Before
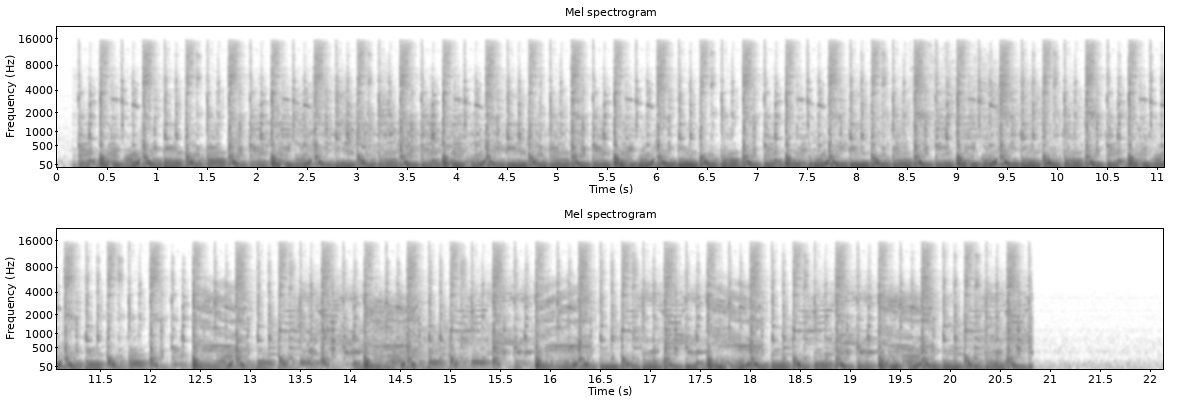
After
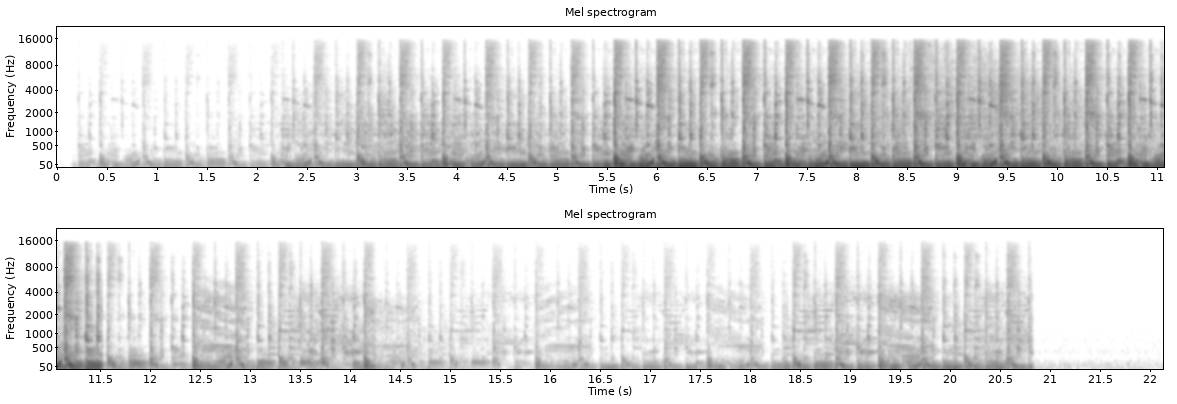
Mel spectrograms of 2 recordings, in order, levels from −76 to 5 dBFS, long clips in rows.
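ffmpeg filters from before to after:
ffmpeg -i in.wav -af "asetnsamples=nb_out_samples=441:pad=0,asendcmd='2.25 volume volume -8dB;2.99 volume volume -2dB;5.49 volume volume 5dB;11.53 volume volume -6.5dB;14.26 volume volume -14.5dB;18.36 volume volume -7dB',volume=-17dB" out.wav

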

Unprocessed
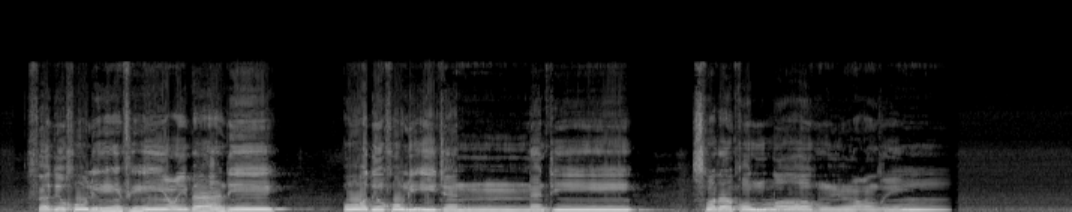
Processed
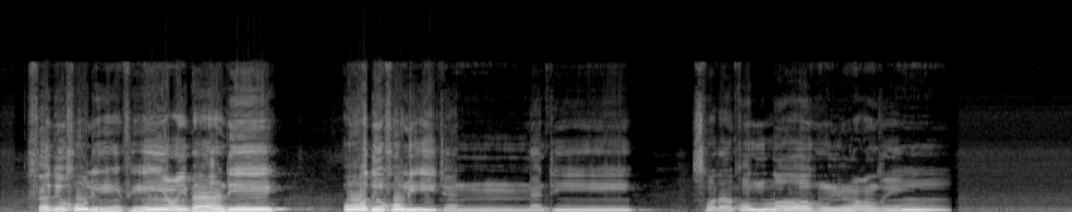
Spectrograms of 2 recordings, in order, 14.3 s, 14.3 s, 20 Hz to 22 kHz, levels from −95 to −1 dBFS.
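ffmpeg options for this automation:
ffmpeg -i in.wav -af "volume=26dB,afade=type=out:start_time=1.04:duration=0.65:silence=0.316228,afade=type=in:start_time=1.69:duration=0.29:silence=0.298538,afade=type=out:start_time=5.45:duration=0.42:silence=0.316228,afade=type=in:start_time=9.68:duration=0.57:silence=0.446684" out.wav

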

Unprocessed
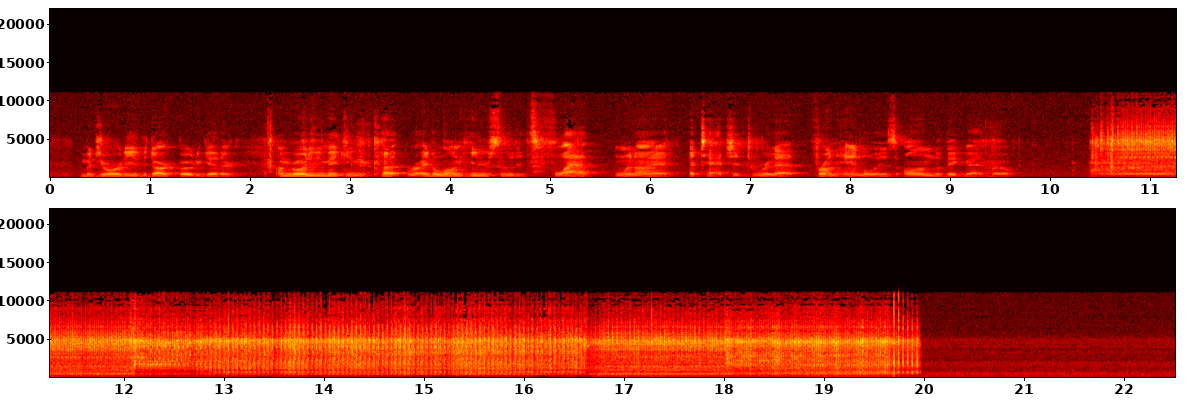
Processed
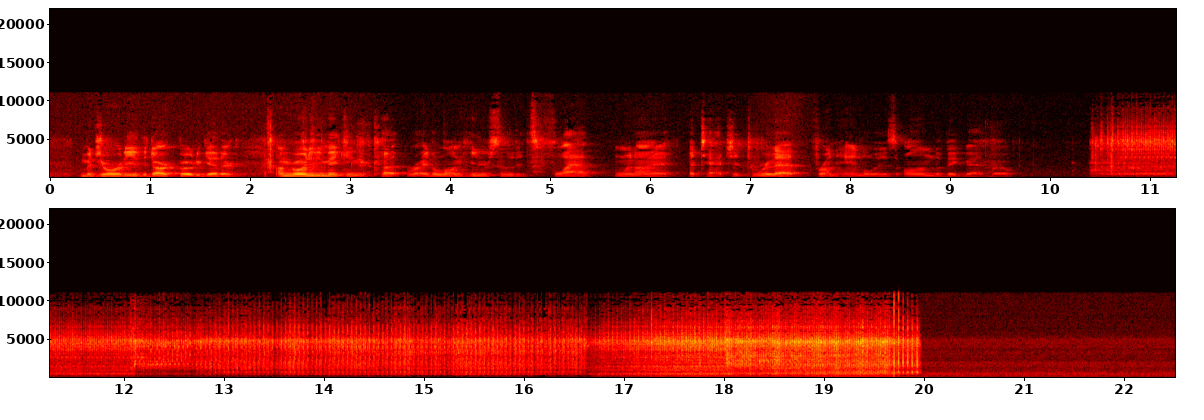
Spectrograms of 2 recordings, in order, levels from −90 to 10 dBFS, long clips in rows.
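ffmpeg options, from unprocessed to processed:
ffmpeg -i in.wav -af "volume=17dB,afade=type=out:start_time=2.66:duration=0.74:silence=0.398107,afade=type=in:start_time=6.94:duration=0.48:silence=0.334965,afade=type=out:start_time=7.42:duration=0.27:silence=0.251189,afade=type=in:start_time=16.98:duration=0.7:silence=0.354813" out.wav

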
